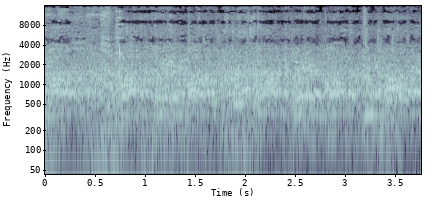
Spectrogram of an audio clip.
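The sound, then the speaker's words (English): A large crowd boos the president loudly and without letup, many voices merging into one dense, sustained roar that fills the whole few seconds with no pauses. “Lori Lightfoot might get booed in this town right now if she was throwing out the first pitch at Wrigley Field.”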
